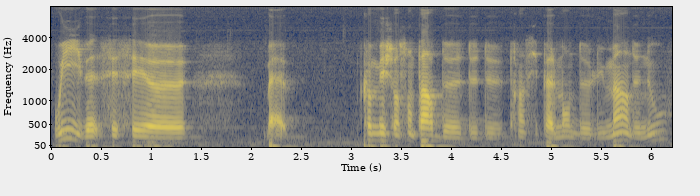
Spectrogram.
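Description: A man's voice: medium pitch, moderate pace, bright, forceful tone, poor audio. A middle-aged man, a musician, answering interview questions in a hesitant way, with many restarts and fillers. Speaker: musician guest.

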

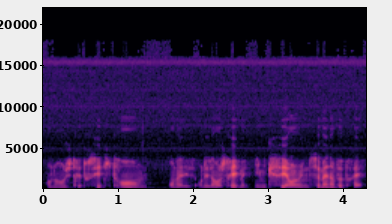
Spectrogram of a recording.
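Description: A man's voice: on the low side, very fast, sharp tone, low-quality recording. A middle-aged man, a musician, answering interview questions in a hesitant way, with many restarts and fillers. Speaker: musician guest.

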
